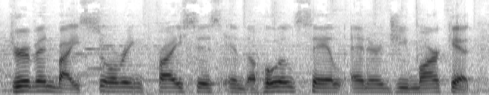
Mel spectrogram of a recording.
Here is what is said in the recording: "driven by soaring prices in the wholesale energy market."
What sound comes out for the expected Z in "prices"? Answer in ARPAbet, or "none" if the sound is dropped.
Z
